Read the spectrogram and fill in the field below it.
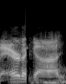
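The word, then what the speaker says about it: Erdoğan: right first of all the way the turks pronounce that uh that g in there it's really it's it's almost as a w sound error to one is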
